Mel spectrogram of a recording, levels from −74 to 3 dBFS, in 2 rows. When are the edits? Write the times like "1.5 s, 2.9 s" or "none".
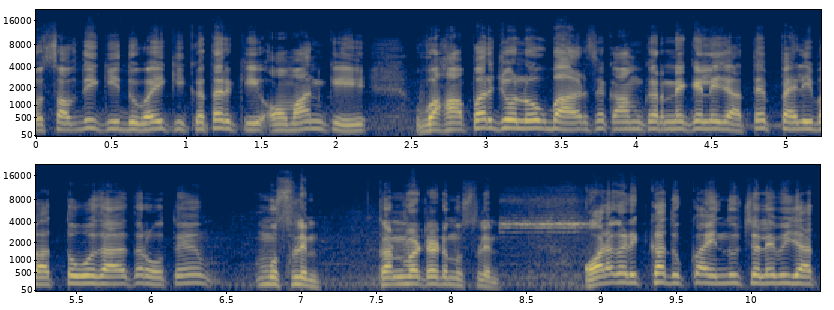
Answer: none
